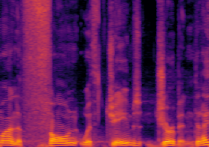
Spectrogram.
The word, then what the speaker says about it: Jubran: dog podcast i'm on the phone with james gerbin did i say it right james jabron close enough yeah well look at my last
